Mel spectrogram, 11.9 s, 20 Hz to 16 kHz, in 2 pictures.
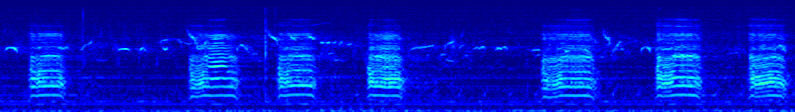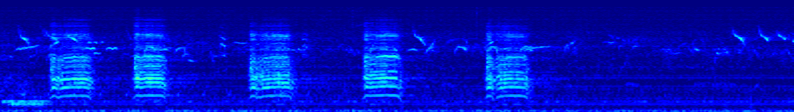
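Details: Egyptian goose calling at a waterhole camera on Gowrie dam, Djuma Game Reserve, Sabi Sand Wildtuin, South Africa, at 05:57 on 09/05/21: about ten harsh, braying honks in an uneven series, with small birds chirping behind and a low steady hum.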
